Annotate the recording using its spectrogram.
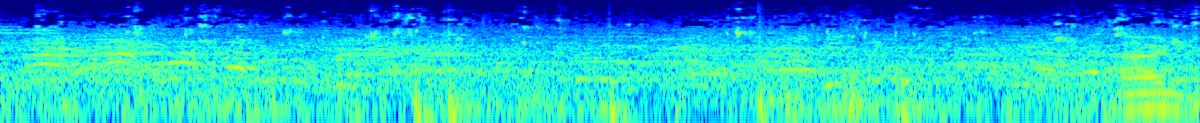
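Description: Basketball being dribbled on a hardwood arena court, a few bounces standing out about two seconds in, under steady crowd chatter and voices in the hall.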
